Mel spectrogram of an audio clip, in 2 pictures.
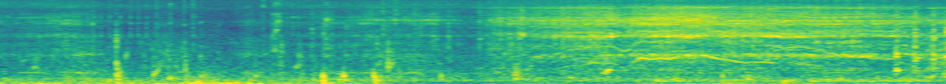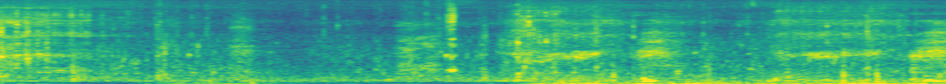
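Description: Water laps against a small boat.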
